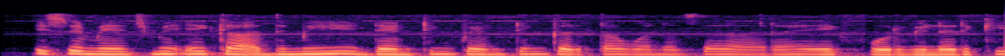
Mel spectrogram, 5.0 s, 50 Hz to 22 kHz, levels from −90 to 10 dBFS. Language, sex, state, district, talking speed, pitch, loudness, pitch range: Hindi, female, Punjab, Fazilka, 215 wpm, 190 Hz, -15 LUFS, 175-200 Hz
